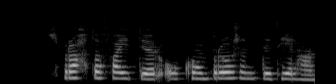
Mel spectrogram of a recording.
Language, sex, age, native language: Icelandic, female, 12, Icelandic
